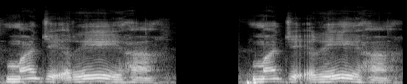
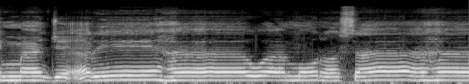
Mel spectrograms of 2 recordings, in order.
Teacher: sekarang bagaimana cara membaca bacaan imalah ini yaitunya tadi adalah memeringkat yang asalnya dibaca Maja Roha di sini ada Alif kecil maka kita miringkan menjadi majeriha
